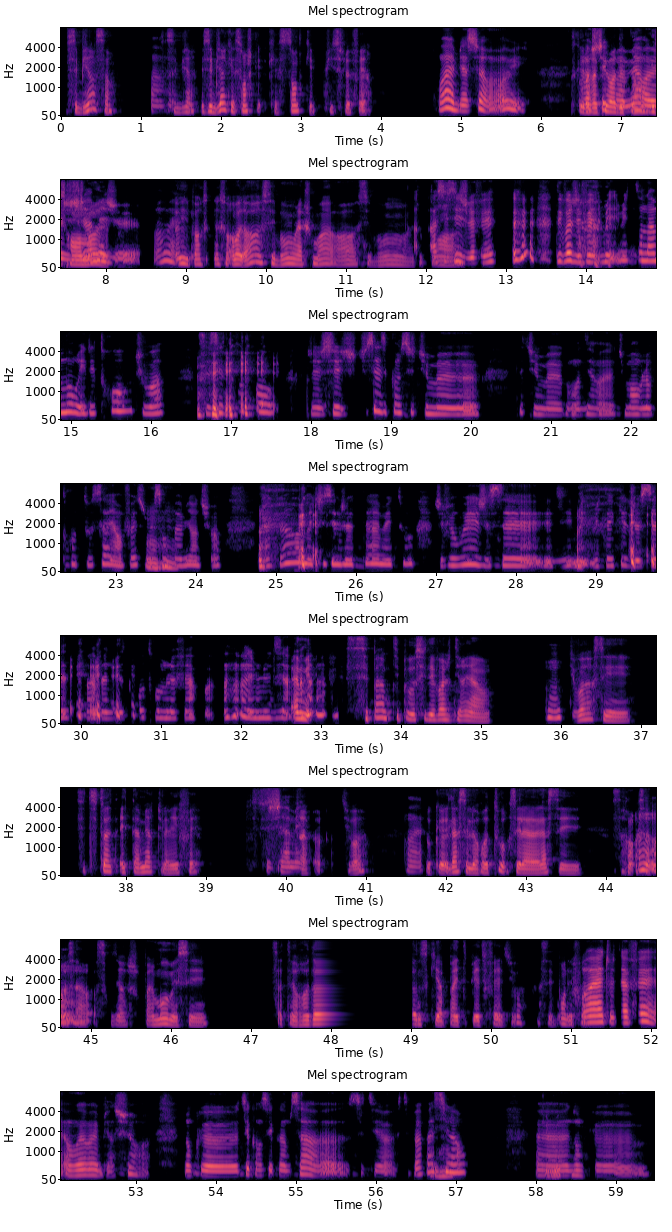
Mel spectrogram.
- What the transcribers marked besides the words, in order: chuckle; laugh; laugh; laugh; chuckle; stressed: "Jamais"; tapping; distorted speech
- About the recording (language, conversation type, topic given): French, unstructured, Comment définis-tu le succès pour toi-même ?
